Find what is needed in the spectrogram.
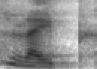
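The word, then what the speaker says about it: ripe: फिर आर आई पी ई, आर को पढ़ा जाता है र, आई को पढ़ेंगे आई, फिर पी को पढ़ेंगे प, और ई रहेगा साइलेंट, तो क्या हुआ राइप।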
